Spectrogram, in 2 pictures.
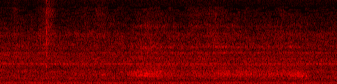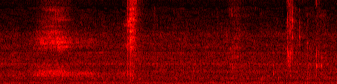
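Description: Steady low hum of room background. Over it, a man sips tea from a small porcelain cup, heard as soft noisy sips in the first few seconds, with a light click a little past the middle.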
